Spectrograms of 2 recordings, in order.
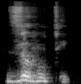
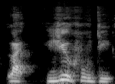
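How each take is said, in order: First: The name begins with a Z sound. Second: The name begins with a Y sound. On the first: "or like a Z" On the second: "that sound like a Y"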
